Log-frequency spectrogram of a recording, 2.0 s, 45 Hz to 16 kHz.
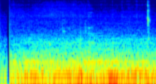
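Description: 2019 Nissan Qashqai car setting off, a low steady engine and road rumble inside the cabin, preceded by a brief click and with a short sharp tick near the end.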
